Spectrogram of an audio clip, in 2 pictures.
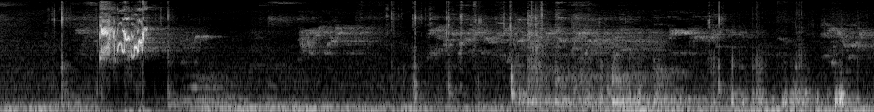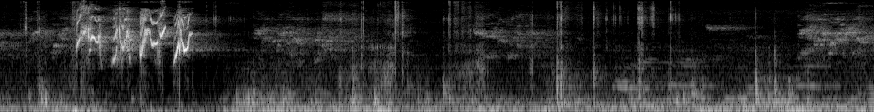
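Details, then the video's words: Fighter lovebird singing to spur other lovebirds into song; two sharp, high chattering bursts about four seconds apart, with softer twittering and faint rustling between them. "Lovebird GACOR Fighternya Memancing LB manapun Ikut Bunyi"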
